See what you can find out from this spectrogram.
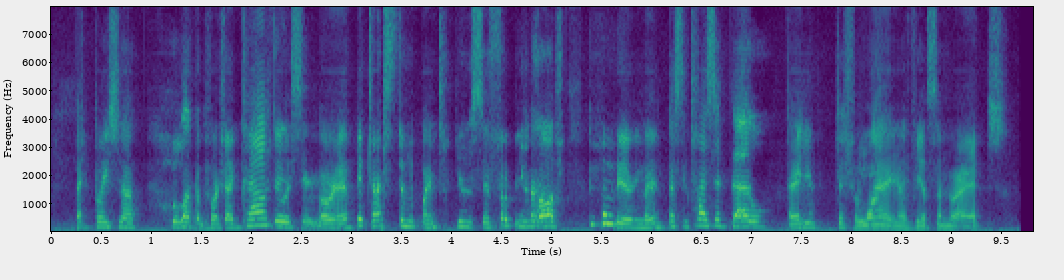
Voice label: narration is dry cl

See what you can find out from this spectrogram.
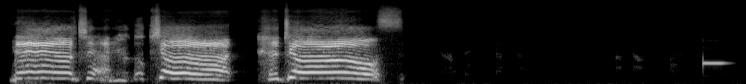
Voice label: distressed man calling ou, distress

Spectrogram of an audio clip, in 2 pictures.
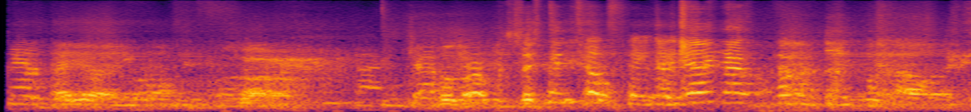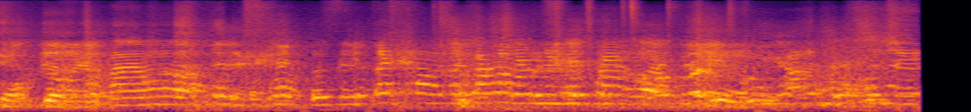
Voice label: a man and a woman, argument

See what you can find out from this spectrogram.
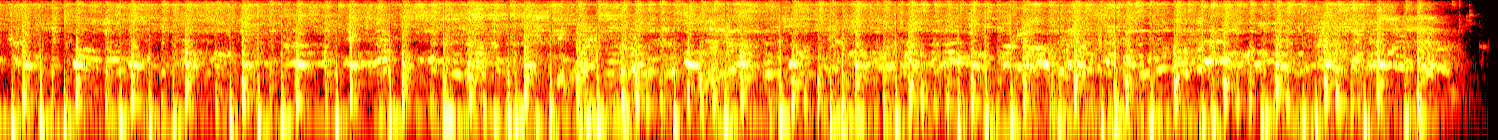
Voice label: narration

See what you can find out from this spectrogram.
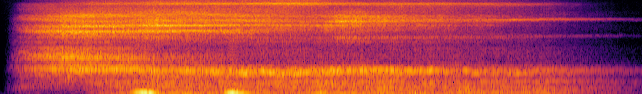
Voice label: dark demonic whisper

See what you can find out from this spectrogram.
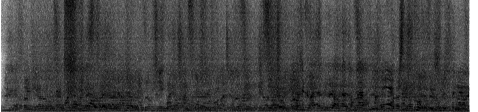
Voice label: people whispering about a, courtroom

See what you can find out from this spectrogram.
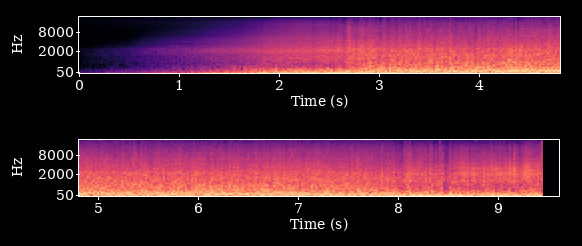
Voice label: deep serious male voice; dialogue

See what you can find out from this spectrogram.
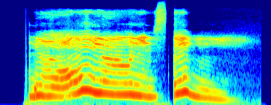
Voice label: cute anime girl says nice

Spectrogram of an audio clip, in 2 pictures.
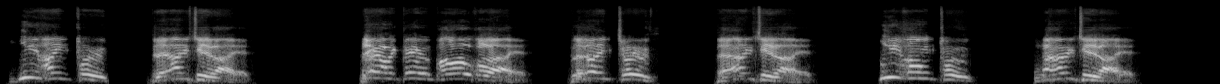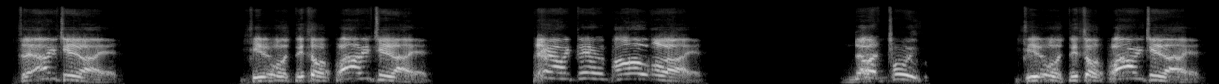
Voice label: voice over voiceover who, football

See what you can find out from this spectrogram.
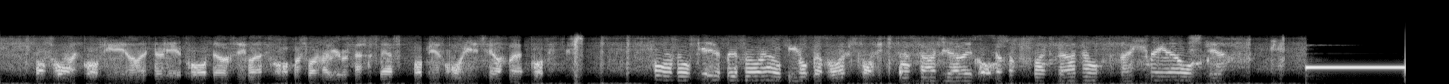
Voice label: radio chatter police; communication

